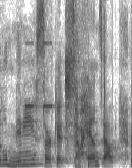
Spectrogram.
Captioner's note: timer beeps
